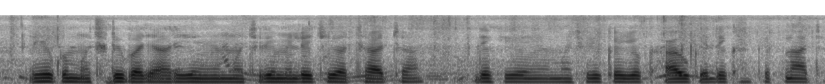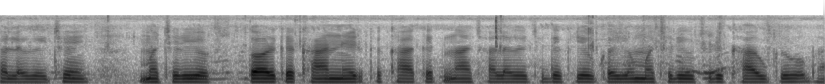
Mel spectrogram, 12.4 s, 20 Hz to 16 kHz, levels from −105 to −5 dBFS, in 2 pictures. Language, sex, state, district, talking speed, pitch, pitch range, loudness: Hindi, female, Bihar, Sitamarhi, 175 wpm, 135 Hz, 135-140 Hz, -20 LUFS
